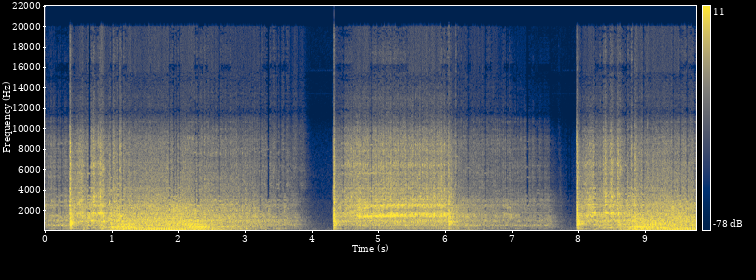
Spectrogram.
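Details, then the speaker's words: Yard-sale two-stage snowblower, started on choke with a squirt of fuel, fires three times, runs ragged and dies each time; debris speck in carburetor jet starving it. Stalling from dirty carburetor jet. "yep we said that carburetors nice and clean it has issues there it is no if it shows up a little white speck right in the middle"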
